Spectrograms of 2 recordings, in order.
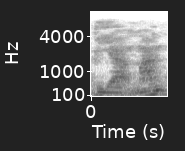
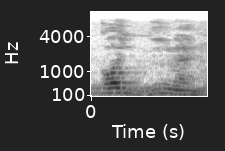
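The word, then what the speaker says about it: قِيَمًا: Jadi yang paling benar itu dua-duanya sama ya, ini dua-duanya sama-sama boleh dibaca kiaman atau koyiman, harus tasdid.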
